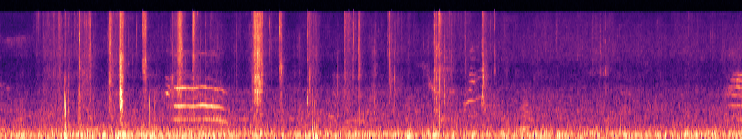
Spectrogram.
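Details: Friendly cats at a pagoda; a falling meow early on, then a shorter upward-bending call and a brief meow at the very end, amid low background rumble, knocks and light footstep-like noises.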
